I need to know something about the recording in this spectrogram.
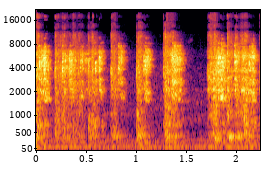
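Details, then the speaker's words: Large washing machine reported noisy, on a quick spin: uneven bursts of light hissy rattling with no deep thump from the bottom drain pump, something loose inside; blocked drain pump, to be cleared via the drain filter. "And as you can hear, there's something rattling around. More than likely sound like it's the bottom of this pump, the drain pump, the pump here."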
